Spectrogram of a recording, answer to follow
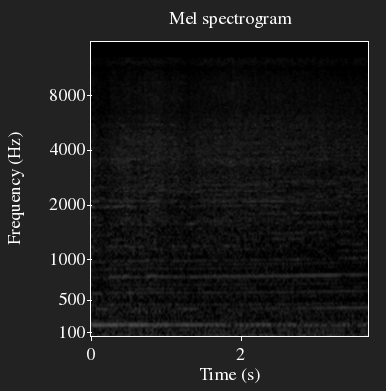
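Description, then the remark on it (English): A Honda CRX race car engine drones steadily at high revs, a strong low harmonic hum holding throughout with slight pitch wavering, loud with no voices. “That's my CRX.”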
